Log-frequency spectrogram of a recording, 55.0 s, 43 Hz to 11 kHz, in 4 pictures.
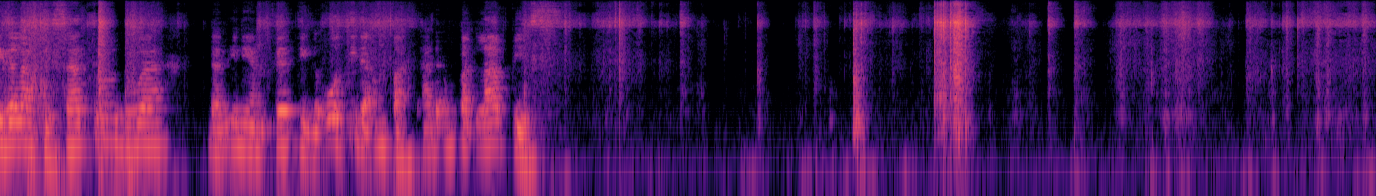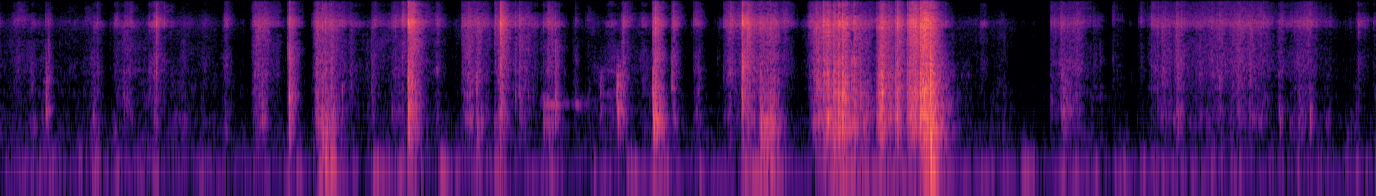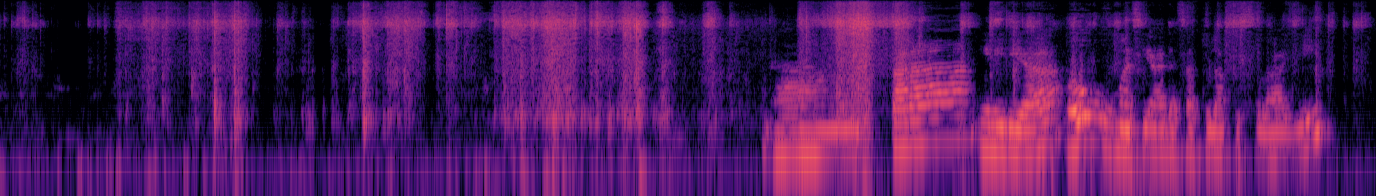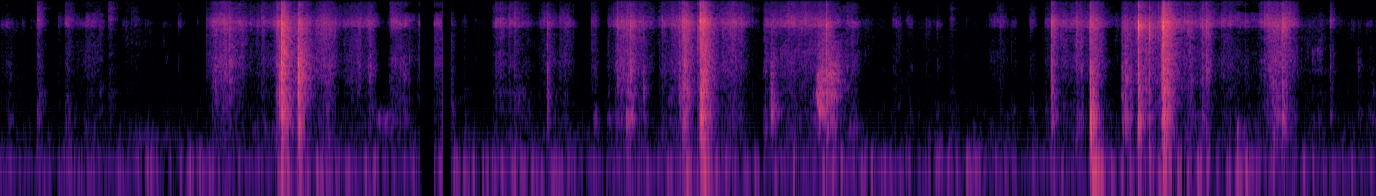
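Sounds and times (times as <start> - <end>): packaging tearing and crumpling: 21.4 - 23.2.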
